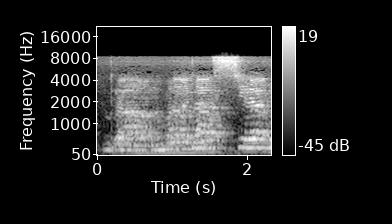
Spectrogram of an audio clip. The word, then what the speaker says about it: Brahmanasya: Yavanartha udapane Yavanartha udapane Sarvatas samplutodake Sarvatas samplutodake Tavan sarveshu vedeshu Tavan sarveshu vedeshu Brahmanas Brahmanasya vijanatah. Brahmanasya vijanatah. Let me hear the ha in Brahmana.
